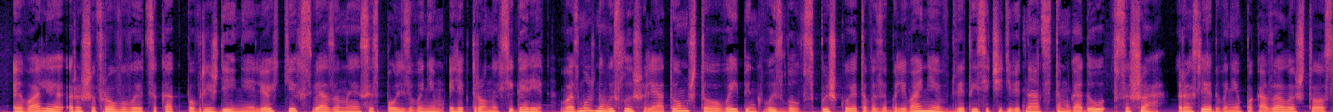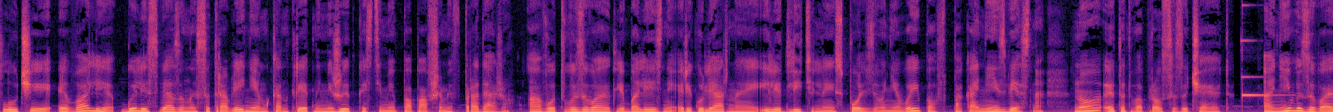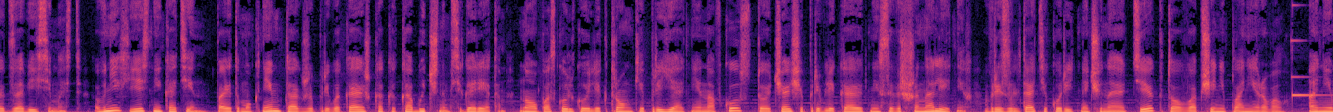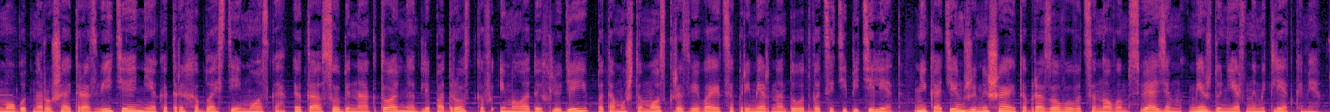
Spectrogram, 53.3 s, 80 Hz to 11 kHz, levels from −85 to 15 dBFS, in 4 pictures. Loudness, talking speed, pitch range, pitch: -14 LUFS, 140 wpm, 155-185 Hz, 165 Hz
